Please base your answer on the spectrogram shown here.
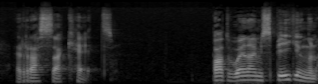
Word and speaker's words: Razaketh: So when I pronounce and say the Magic the Gathering name Razaketh, you can clearly hear that I accidentally have a syllable in there.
